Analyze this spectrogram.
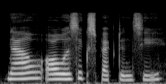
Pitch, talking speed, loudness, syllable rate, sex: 245 Hz, 145 wpm, -17 LUFS, 4.7 syllables/s, female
